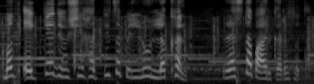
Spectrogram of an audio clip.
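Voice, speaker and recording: Female storyteller for children's tales, higher-pitched voice, light music underneath. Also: expressive, normal speed. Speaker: narrator. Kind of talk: animated children's moral story narration.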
